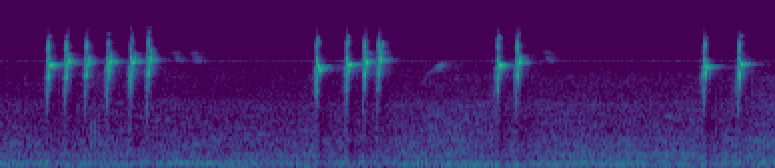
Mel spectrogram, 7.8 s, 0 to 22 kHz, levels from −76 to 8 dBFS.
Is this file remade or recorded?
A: recorded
